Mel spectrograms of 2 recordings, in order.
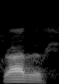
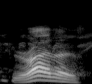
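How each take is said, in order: First: It is said quietly with little energy. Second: It is said loudly with lots of energy. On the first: The speaker just wants to get it over with. The speaker calls it wrong. "rather than" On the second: The speaker is enthusiastic about starting the race. The speaker calls it right. "put a little bit more gusto on it? Like, how about"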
